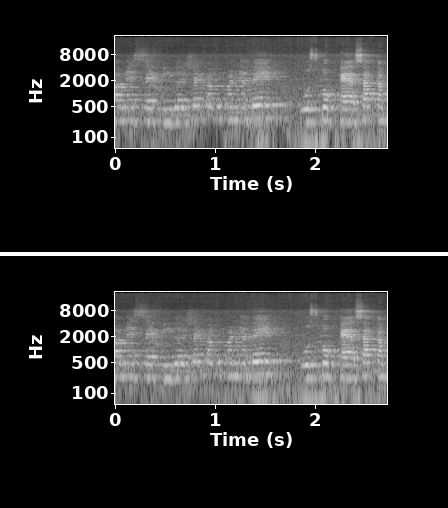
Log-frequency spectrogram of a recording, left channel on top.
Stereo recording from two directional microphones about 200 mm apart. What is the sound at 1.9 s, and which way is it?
Speech, 10° left (ahead or behind).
